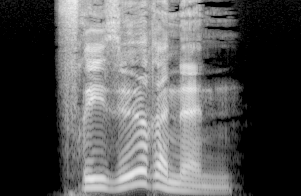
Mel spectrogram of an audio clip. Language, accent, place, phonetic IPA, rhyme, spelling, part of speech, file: German, Germany, Berlin, [fʁiˈzøːʁɪnən], -øːʁɪnən, Friseurinnen, noun, De-Friseurinnen.ogg
- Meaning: plural of Friseurin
